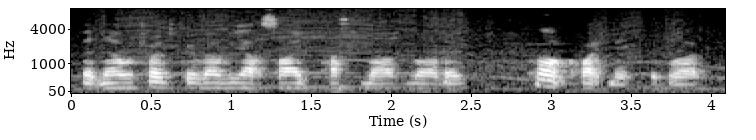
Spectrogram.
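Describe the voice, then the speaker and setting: A man's voice: mid-range voice, steady tone, fast, a bit bright, low-quality recording. A man with a cold and a slightly nasal voice, casually commentating his racing game, rambling and correcting himself. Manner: rambling, self-correcting, many fillers. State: has a cold, a bit nasal. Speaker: gameplay commentator.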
